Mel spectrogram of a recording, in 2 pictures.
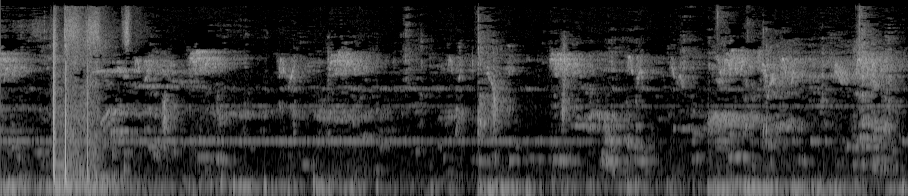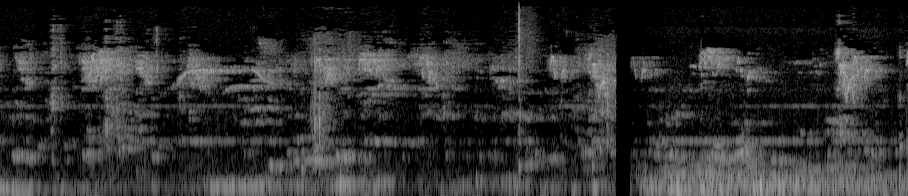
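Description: Small birds chirping: many short, high calls, one after another throughout, faint. A faint steady tone sits underneath.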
